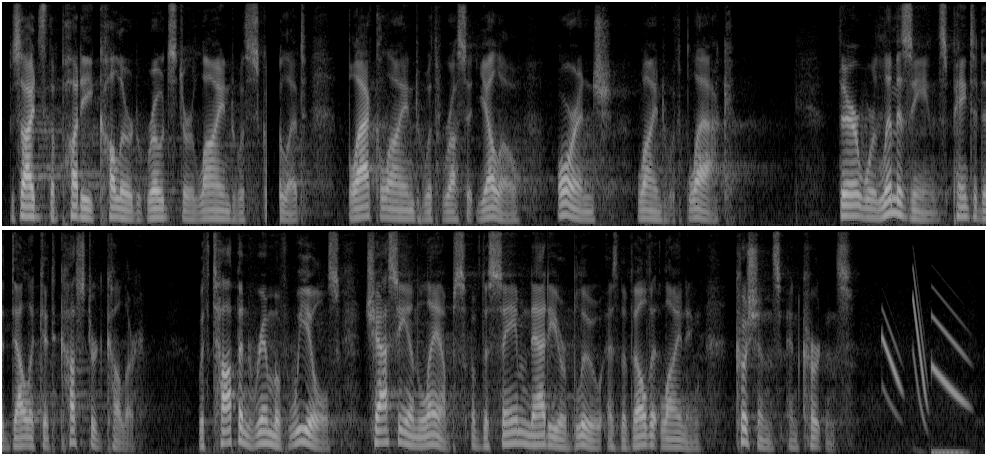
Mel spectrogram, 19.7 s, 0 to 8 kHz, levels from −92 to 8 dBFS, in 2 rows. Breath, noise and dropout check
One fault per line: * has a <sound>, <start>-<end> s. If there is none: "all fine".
* has a dropout, 2.6-2.8 s
* has a chirp, 18.6-19.6 s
